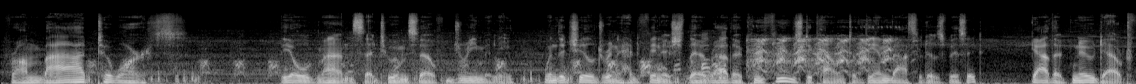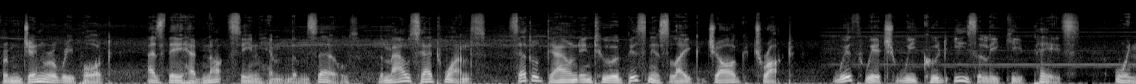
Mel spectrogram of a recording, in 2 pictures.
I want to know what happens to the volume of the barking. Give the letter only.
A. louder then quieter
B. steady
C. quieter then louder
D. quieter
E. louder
E.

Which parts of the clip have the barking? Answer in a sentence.
You can hear the barking from 0.3 to 9.2 s.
